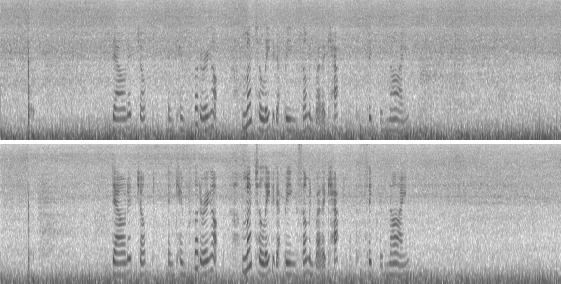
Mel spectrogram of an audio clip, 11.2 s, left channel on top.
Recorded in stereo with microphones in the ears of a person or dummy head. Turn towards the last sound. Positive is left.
turn(degrees=-35)  # may be behind; listen again after turning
